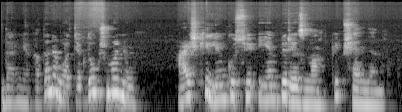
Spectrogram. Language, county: Lithuanian, Vilnius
